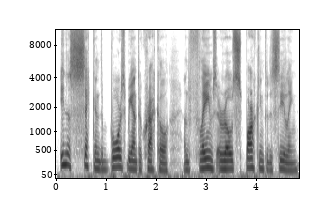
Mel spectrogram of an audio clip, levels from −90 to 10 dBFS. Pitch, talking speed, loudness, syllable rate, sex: 145 Hz, 195 wpm, -19 LUFS, 5.4 syllables/s, male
